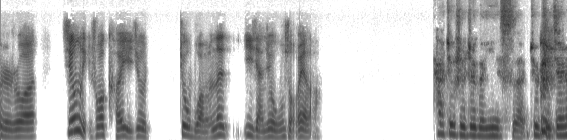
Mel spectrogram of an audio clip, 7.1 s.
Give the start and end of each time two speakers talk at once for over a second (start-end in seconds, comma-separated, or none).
none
